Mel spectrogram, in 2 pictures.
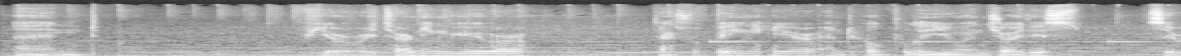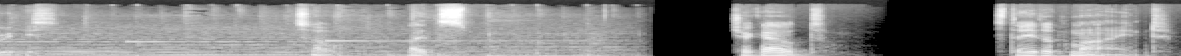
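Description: A young man from Finland casually talking over a game he is playing for the first time, chatty and relaxed with small restarts, on a headset mic at home. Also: mid-range voice, slow, creaky, pauses often, over music. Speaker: gaming streamer. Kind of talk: casual let's-play commentary.

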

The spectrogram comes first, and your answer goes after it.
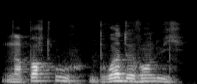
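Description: A man's voice: fairly high pitch, a little slow, creaky, mellow, lo-fi sound. A man reading aloud, voicing a small, earnest, curious boy prince in a storybook reading. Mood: pensive.

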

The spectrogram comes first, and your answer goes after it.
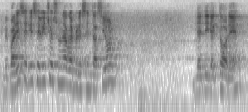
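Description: A young man commenting on his game, excitable and jokey, swearing and taunting the monsters. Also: high-pitched, a little slow, reverberant, lo-fi sound, a little hiss or hum. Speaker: gaming channel host. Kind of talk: let's play commentary.

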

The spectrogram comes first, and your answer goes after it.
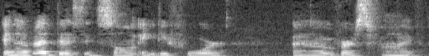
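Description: A woman in her thirties from Romania, telling her personal faith story in an earnest, slightly halting way, seated at a table at home. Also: mid-range voice, little pitch movement, gravelly, mellow, low-quality recording. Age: 30s. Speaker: church member giving testimony. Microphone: camera across the table.

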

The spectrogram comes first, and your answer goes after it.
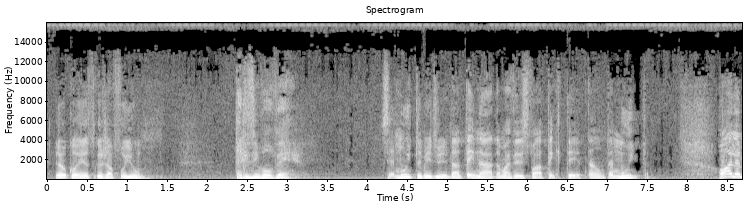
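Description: Lively Brazilian man giving church testimony. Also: fairly high pitch. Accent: Brazilian Portuguese. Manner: animated storyteller acting out quoted voices. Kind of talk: humorous testimony to a congregation.

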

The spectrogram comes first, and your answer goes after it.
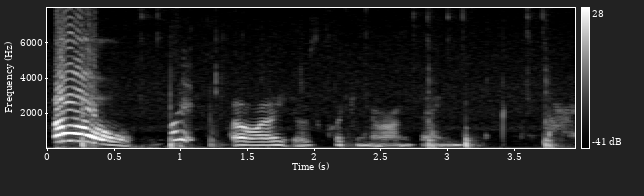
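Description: A woman chatting casually as a guest while gaming, bubbly and quick to laugh. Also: medium pitch, expressive, vocal fry, over loud music, low-quality recording. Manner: giggly and bubbly. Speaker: guest gamer.

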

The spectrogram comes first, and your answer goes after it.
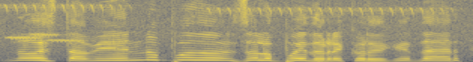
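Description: Swearing Mexican Spanish gamer, high voice. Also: male voice, a little slow, background noise. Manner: swears freely, mutters while translating. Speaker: gameplay commentator. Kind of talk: casual let's play commentary.

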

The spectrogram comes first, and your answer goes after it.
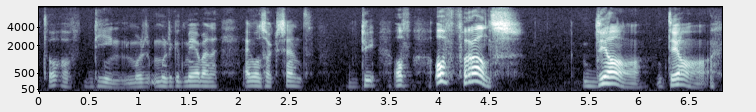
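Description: A man with a cold talks through his gameplay in a loose, rambling way. He chats on at an ordinary pitch, jumping from one thought to the next. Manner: rambling and chatty. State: has a cold. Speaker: gaming YouTuber. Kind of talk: casual gameplay commentary.

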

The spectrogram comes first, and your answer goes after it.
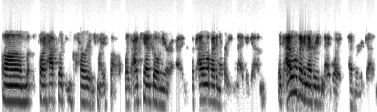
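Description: A woman's voice: mid-range voice, rapid-fire, hardly any pauses. Chatty woman on a tinny line. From New Jersey. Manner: chatty, fills speech with "like". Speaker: podcast guest. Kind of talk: casual interview chat.

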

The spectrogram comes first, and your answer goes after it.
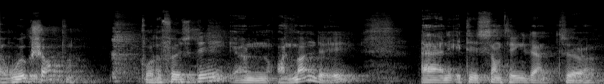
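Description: A man's voice: fairly low pitch, dark tone. Older man giving a keynote. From France. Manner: measured, frequent "uh" pauses, plainspoken opinions. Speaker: conference keynote speaker. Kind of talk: conference keynote talk. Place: lecture hall. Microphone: handheld mic.

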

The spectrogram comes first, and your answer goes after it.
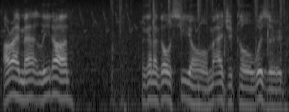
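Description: A man commentates on a video game in a casual, joking way, with crude slang. His voice is mid-pitched, with faint noise and game sounds behind it. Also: moderate pace. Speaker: gameplay commentator.

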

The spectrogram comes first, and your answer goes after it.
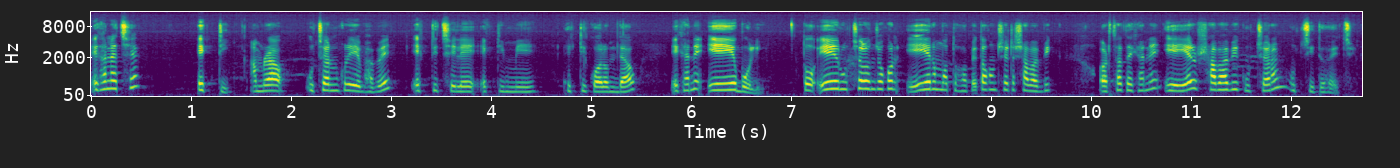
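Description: A woman teacher explaining pronunciation to school students, repeating example words slowly and step by step. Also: sits high, darkish tone. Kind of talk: Bengali grammar lesson for school students.

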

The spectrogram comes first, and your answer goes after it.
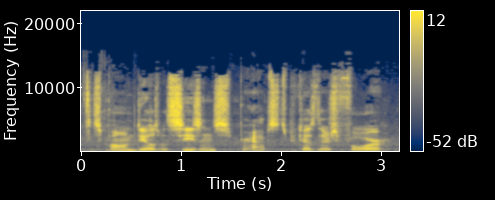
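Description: A man teaching a college literature lesson, explaining a poem's rhythm and imagery in a measured way with fillers and pauses. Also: medium pitch, flat delivery, slight background noise. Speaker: college instructor. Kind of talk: recorded literature lecture. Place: outdoors near a library.

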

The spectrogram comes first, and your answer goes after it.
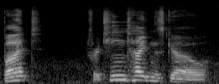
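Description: In a small bedroom, a young man reviews TV for a webcam in a casual vlog, taking his time and restarting his sentences loosely. His voice is slightly high, animated, and a bit bright.

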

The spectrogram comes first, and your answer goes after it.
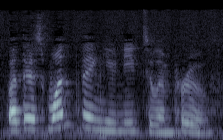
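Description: A woman voicing a kind mother who praises her son in a textbook listening dialogue, delivered in a clear, carefully paced scripted style. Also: fairly high pitch, lively intonation, a little slow, dull audio, a little hiss or hum. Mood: encouraging.

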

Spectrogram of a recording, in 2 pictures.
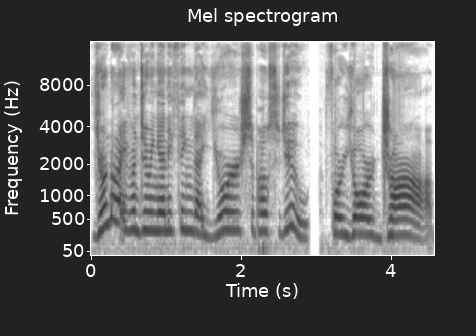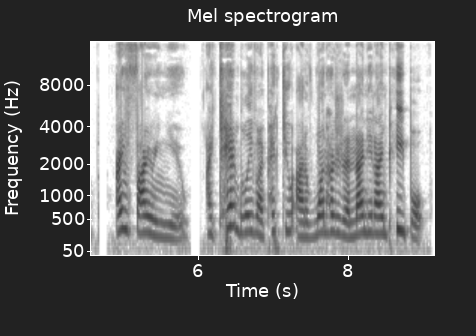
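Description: A woman's voice: high voice, normal speed, hardly any pauses, dry recording, clean studio sound, lightly acted. A girl voicing a rude, bossy rich businessman in a toy-game role-play, scolding and impatient.

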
